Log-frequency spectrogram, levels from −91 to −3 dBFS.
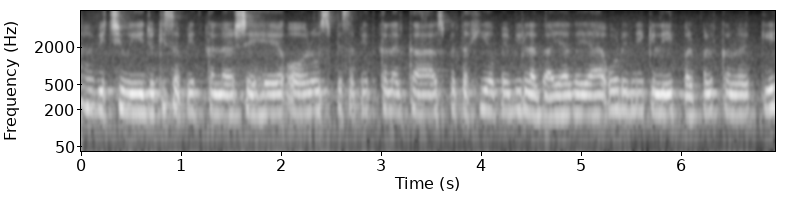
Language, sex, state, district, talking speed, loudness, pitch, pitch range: Hindi, female, Maharashtra, Mumbai Suburban, 250 wpm, -18 LUFS, 185 Hz, 175-195 Hz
